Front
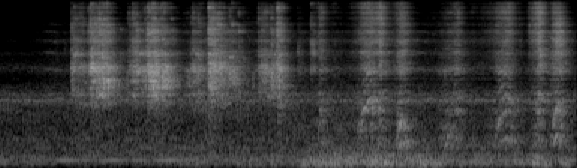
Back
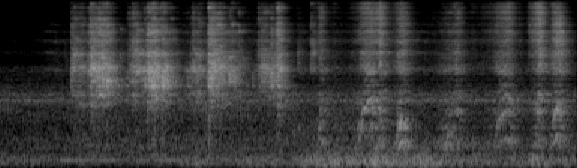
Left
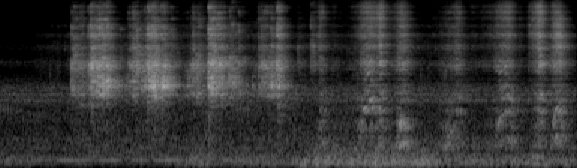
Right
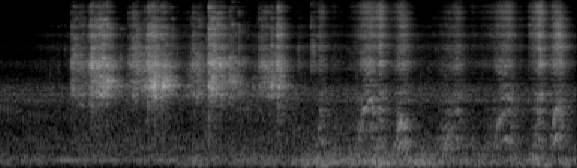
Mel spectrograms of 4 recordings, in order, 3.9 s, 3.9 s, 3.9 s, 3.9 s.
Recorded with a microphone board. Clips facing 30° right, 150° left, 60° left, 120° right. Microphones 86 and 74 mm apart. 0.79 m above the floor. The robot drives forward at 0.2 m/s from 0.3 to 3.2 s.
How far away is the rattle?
About 0.9 m.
